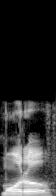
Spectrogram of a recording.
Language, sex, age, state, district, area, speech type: Kannada, male, 60+, Karnataka, Chikkaballapur, rural, read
